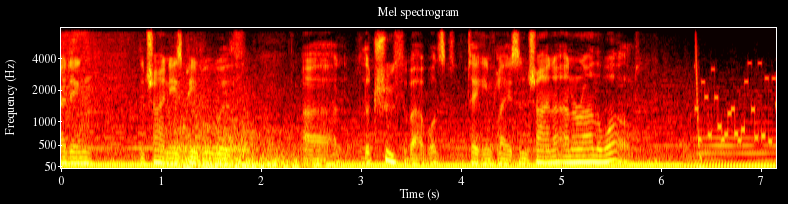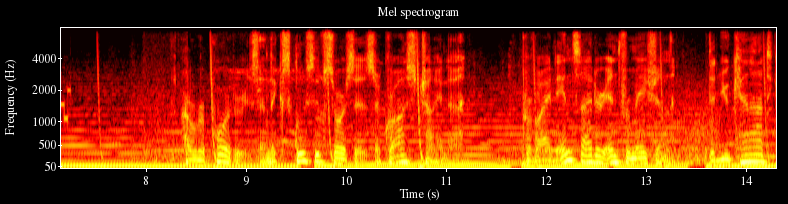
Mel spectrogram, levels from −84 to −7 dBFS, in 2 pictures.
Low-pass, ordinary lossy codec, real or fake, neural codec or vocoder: 7.2 kHz; Opus, 64 kbps; real; none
